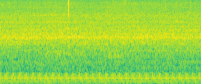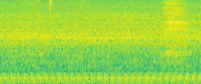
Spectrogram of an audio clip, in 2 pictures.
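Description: A steady, quiet low hum, from a machine or electrical source in the room, with two faint ticks about a second and a half in and about five seconds in.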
